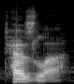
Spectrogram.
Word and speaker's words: Tesla: to note is that Elon Musk who is from South Africa actually pronounces it as Tesla but I say Tesla everyone that I I know says Tesla so that's an interesting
